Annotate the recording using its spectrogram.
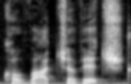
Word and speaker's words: Kovacevic: It's Croatian. It's Kovacevic.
